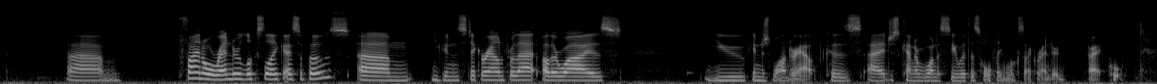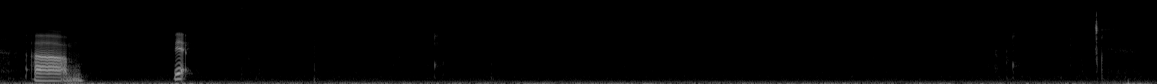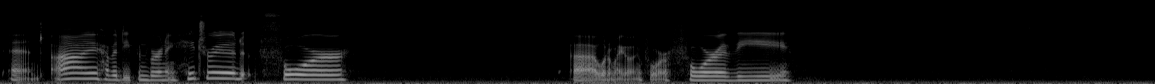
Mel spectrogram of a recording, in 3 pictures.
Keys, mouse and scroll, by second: 5.4 click, 6.3 click, 7.5-8.4 drag, 9.3 click, 13.8 click, 14.4-15.0 scroll down 1, 15.4 scroll up 1, 16.0 alt+middle click, 18.3-21.5 drag, 21.9-23.0 middle drag.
